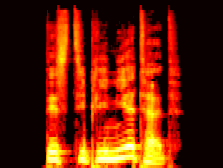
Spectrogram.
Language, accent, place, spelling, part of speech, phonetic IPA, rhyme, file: German, Germany, Berlin, diszipliniertet, verb, [dɪst͡sipliˈniːɐ̯tət], -iːɐ̯tət, De-diszipliniertet.ogg
- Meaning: inflection of disziplinieren: 1. second-person plural preterite 2. second-person plural subjunctive II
